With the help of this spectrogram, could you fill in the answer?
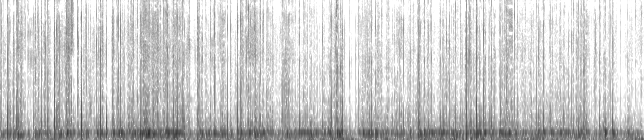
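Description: Very long acrylic nails scratch and tap a round, fist-sized microphone head covered in plastic rhinestones and beads. The result is a continuous, dense stream of rapid crisp clicks and rattly scratches over a steady low hum.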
